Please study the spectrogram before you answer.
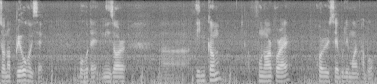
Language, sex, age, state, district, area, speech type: Assamese, male, 18-30, Assam, Darrang, rural, spontaneous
